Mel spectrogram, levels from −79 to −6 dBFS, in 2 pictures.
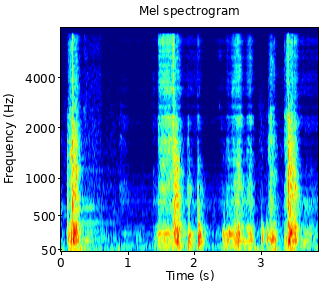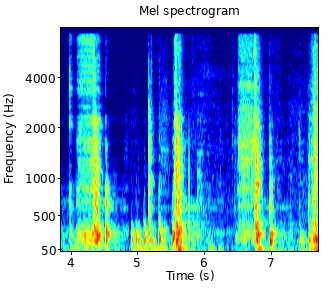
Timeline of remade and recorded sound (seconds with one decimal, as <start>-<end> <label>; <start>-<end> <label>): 0.0-0.9 recorded; 0.9-2.9 remade; 2.9-3.5 recorded; 3.5-4.8 remade; 4.8-7.7 recorded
